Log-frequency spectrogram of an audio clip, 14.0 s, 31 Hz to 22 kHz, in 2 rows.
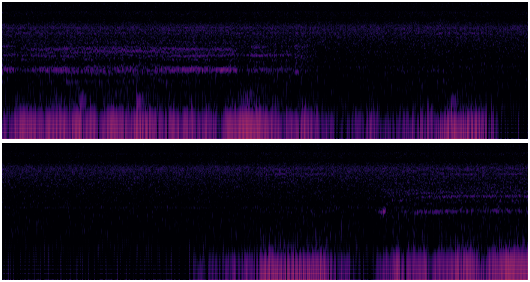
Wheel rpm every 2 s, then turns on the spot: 120, 110, 30, 10, 0, 10, 70.
4-8 10-12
